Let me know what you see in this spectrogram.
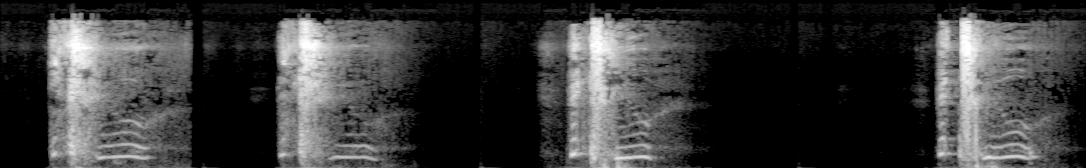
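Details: Female with a head cold and blocked nose, after sniffing a tiny bit of black pepper, has a run of repeated sneezing: four sharp, forceful sneezes with brief voiced cries, a few seconds apart in a quiet room.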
